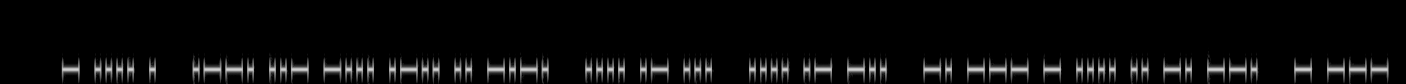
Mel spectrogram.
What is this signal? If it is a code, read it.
Morse code, heard as a keyed tone, about 22 wpm, 700 Hz. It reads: THE PUBLIC HAS HAD NOTHING TO
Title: Sentences from Top 1000 Words - Review Part 3 - 22wpm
